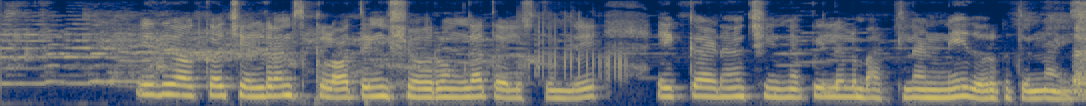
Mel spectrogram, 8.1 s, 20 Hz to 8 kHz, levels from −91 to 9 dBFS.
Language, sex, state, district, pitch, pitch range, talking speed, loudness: Telugu, female, Andhra Pradesh, Manyam, 205 Hz, 190-225 Hz, 105 wpm, -15 LUFS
